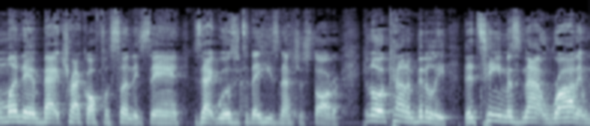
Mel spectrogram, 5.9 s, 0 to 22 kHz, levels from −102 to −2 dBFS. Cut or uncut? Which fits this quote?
cut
